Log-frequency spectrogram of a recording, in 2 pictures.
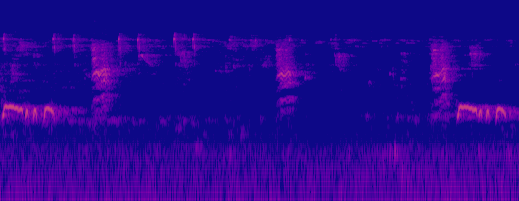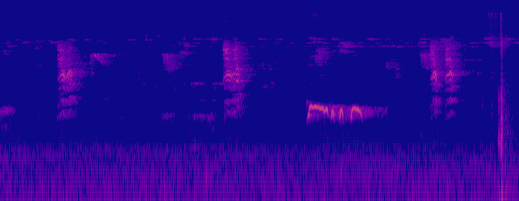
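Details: Wild zebra dove singing on a roof tile in the morning: three low, rolling coo phrases of rapid bumpy notes, spaced a few seconds apart, with sharp high chirps from other small birds between them.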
